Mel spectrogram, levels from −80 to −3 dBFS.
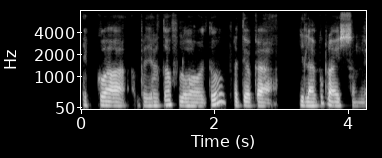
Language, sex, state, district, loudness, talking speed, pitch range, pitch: Telugu, male, Telangana, Nalgonda, -19 LUFS, 100 wpm, 110-125 Hz, 115 Hz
